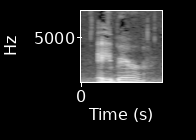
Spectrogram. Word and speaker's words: Hebert: Stacy, S-T-A-C-I-E, Hebert, H-E-B-E-R-T.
